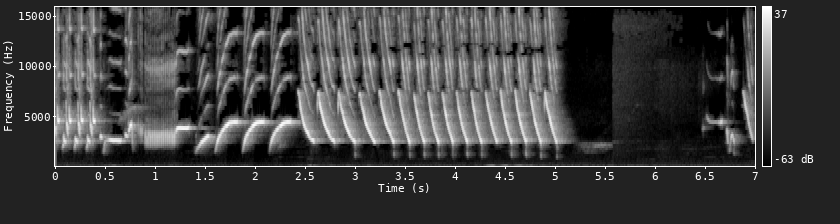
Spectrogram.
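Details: Canary in cengkok-style song meant to provoke other canaries into singing: quick trills, a short buzzy note, then slow rising whistled swoops, followed by a rapid descending rattle of repeated notes and a brief pause.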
